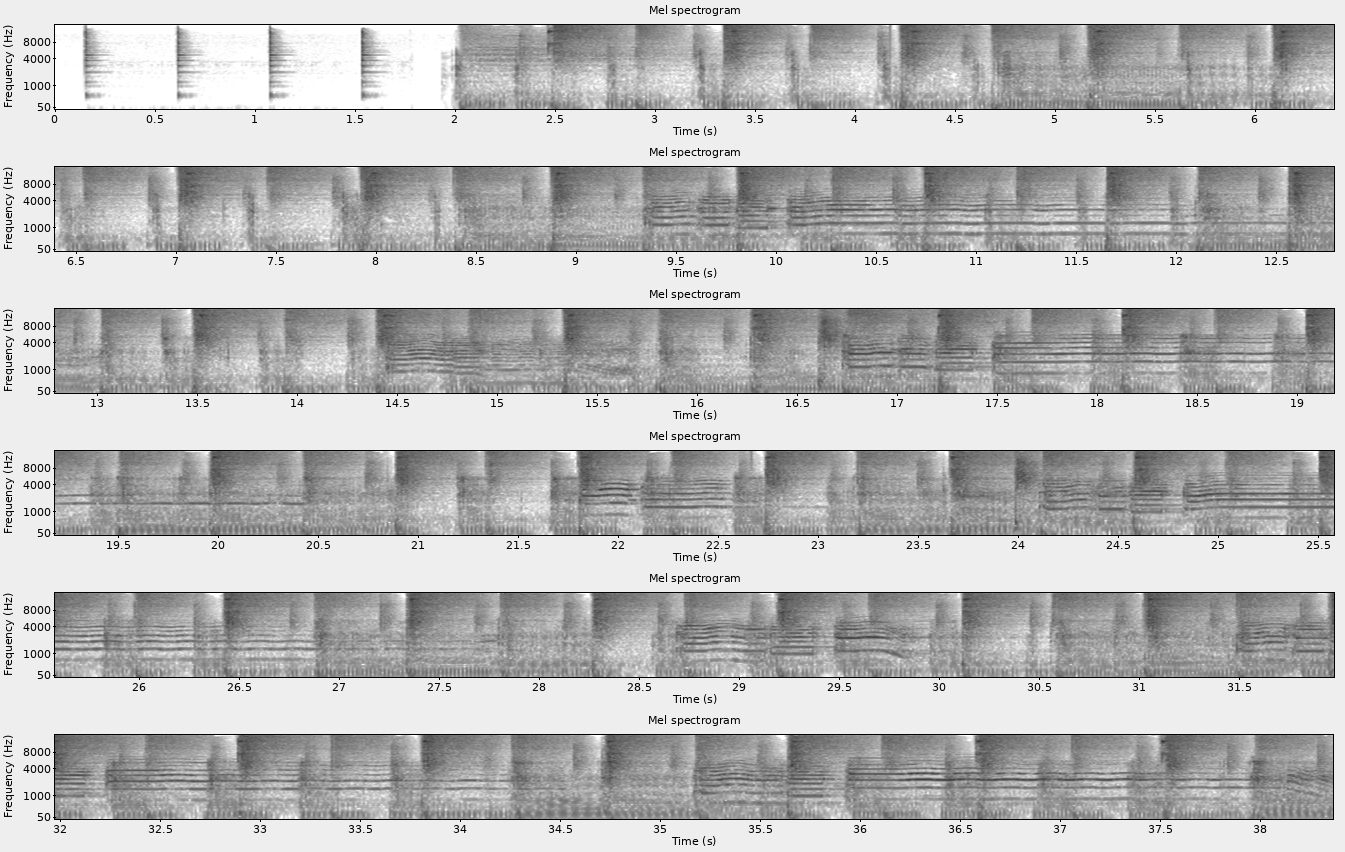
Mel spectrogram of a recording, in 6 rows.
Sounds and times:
Blues: 2.0s - 38.3s.

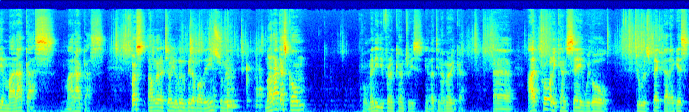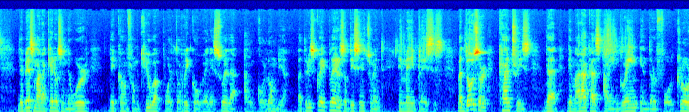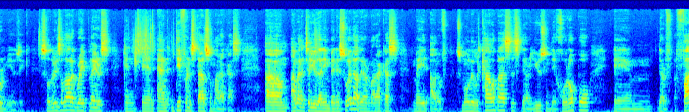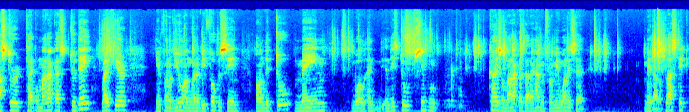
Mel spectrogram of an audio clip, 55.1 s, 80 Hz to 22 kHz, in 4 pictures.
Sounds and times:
Speech: 0.0s - 6.2s, 7.2s - 50.2s, 51.1s - 53.1s, 54.2s - 55.1s.

